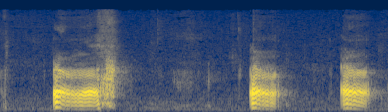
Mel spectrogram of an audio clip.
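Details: Chihuahua, a pet dog, giving three short voiced growling barks, each a harsh harmonic burst of about half a second or less, separated by quiet pauses, while being offered a cookie; a person talks affectionately nearby.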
